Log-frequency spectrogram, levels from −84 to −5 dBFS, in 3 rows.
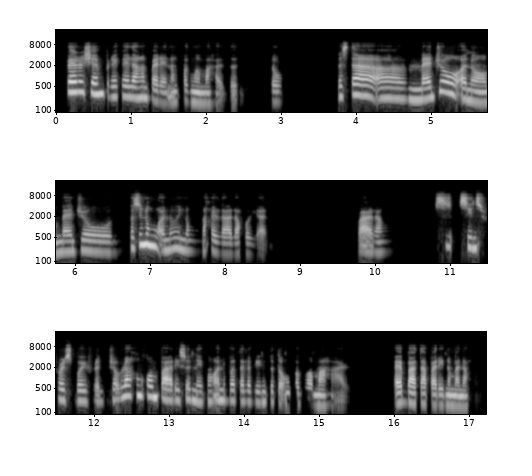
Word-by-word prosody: Pero 335 0 +8
siyempre 300 -5 +1
kailangan 235 -2 0
pa 190 -2 +1
rin 165 - -5
ang - - -7
pagmamahal 165 -3 -6
do'n. - - -12 0.4
So, 175 -1 -8 0.7
basta, 250 +4 +3 0.7
uhm, - - -8
medyo 275 +8 +3
ano, 175 -5 0
medyo 190 0 -4 0.3
kasi 245 +4 +4
no'ng 285 -3 +3
ano, 220 +3 -4
eh, 230 - -6
no'ng 200 -2 -12
nakilala 165 -4 -5
ko 165 - -13
yan. - - -10 1.2
Parang 100 - -2 0.7
si 270 -2 +3
since 245 0 +6
first 230 -2 +2
boyfriend 210 -1 -6
ko - - -48
siya, - - -5
wala 295 +1 +5
akong 300 -2 -2
comparison, 235 -5 +2
eh, 195 - -5
kung 205 - -7
ano 225 - -2
ba 215 0 -3
talaga 205 -1 -6
yung 195 0 -8
totoong 185 -1 -6
pagmamahal. 155 - -5 0.7
Eh, 185 +1 +5
bata 180 -2 +4
pa 165 - +2
rin 160 0 -5
naman 150 -2 -1
ako, - - -29
200 Hz, 160 wpm, -25 LUFS, 175-240 Hz, 1.2 s, Pero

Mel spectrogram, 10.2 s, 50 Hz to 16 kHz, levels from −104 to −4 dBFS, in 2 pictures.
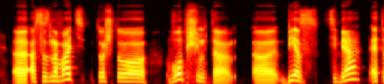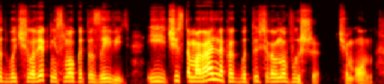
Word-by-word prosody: а, 135 +1 +5
осознавать 195 +9 +2
то, 185 0 -3
что, 165 -5 +1 0.3
в 155 +10 -10
общем-то, 160 - +1 0.3
а, 125 -1 0
без 185 - 0
тебя 235 - +3
этот 180 -1 -1
бы 170 +2 -8
человек 175 +6 0
не 170 -3 -9
смог 180 +1 -4
это 155 -2 -7
заявить, 140 - -7 0.2
и 170 -1 -7
чисто 200 +4 0
морально, 200 +6 +6
как 175 -3 -4
бы, 155 - -8
ты 185 +6 -12
всё 185 -1 -7
равно 165 +1 -2
выше, 155 -3 -6 0.2
чем - - -10
он. - - -9
170 Hz, 160 wpm, -23 LUFS, 155-190 Hz, 0.3 s, морально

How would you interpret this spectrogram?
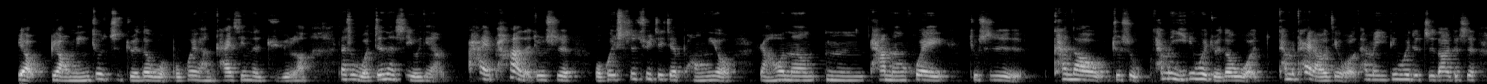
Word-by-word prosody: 表 - - +6
表 195 -4 +4
明， 180 +1 0
就 250 - +2
是 230 -3 -3
觉 185 -3 0
得 190 +1 +4
我 175 -2 +2
不 170 - -5
会 205 +3 -1
很 185 -2 -5
开 190 0 +1
心 200 +1 -5
的 185 - -2
局 170 -1 -5
了。 - - -4 0.3
但 230 - -1
是 230 - 0
我 175 -5 +3
真 225 +6 +2
的 240 -2 +2
是 225 -2 -4
有 175 -1 +2
点 170 -3 -5 0.3
害 - - +2
怕 - - +3
的， - - +1
就 205 0 0
是， 200 -2 0 0.2
我 180 - +1
会 220 +5 0
失 220 +4 -2
去 245 +1 -4
这 230 -1 -1
些 215 -2 +1
朋 185 -1 -6
友。 190 -1 -1 0.2
然 185 -2 -4
后 205 +1 +3
呢， 190 -1 -1
嗯， 190 -2 -4
他 215 - +1
们 195 -1 -1
会 195 -2 +2 0.2
就 - - -5
是 205 - -2 0.3
看 245 -1 +1
到 200 -4 +5
就 215 - -3
是 390 - 0 0.2
他 265 - -3
们 270 -2 +2
一 215 - -1
定 260 +2 -1
会 245 -2 +6
觉 180 -6 0
得 190 0 +6
我 185 - +3 0.2
他 250 - -3
们 245 - -1
太 265 +2 +4
了 180 0 +4
解 180 +1 -2
我， - - 0
他 - - -7
们 215 -1 -2
一 205 - -5
定 235 +2 -2
会 230 - +3
就 215 -1 -2
知 205 -2 -3
道 200 0 +1
就 195 0 -4
是， 205 +1 -1
200 Hz, 300 characters per minute, -24 LUFS, 185-220 Hz, 0.3 s, 表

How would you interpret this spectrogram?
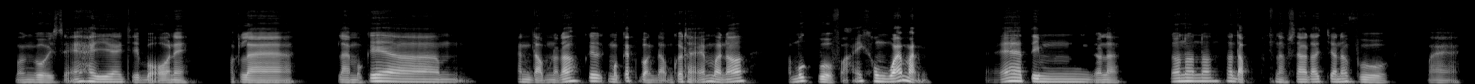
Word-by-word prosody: mọi 105 +1 -8
người 110 -2 -2
sẽ 110 +4 -6
hay 120 -4 +2
chạy 105 +1 -5
bộ 100 -1 -1
nè 105 -1 -1 0.4
hoặc - - -16
là 100 -1 +2 0.4
làm 105 -1 -2
một 100 - -7
cái, 150 0 +6
ờm, 120 -5 +1 0.6
hành 120 -2 -4
động 105 0 -2
nào 100 - -5
đó, 140 +6 +3
cái 150 -1 +4
một - - -3
cách 155 0 -3
vận 100 - -2
động 100 +1 -7
cơ 120 - -1
thể 115 -1 -3
mà 125 -3 +2
nó 140 +8 +3 0.4
ở 110 - -17
mức 155 +6 +3
vừa 120 -4 +4
phải 100 - -7
không 145 -4 +1
quá 140 - +9
mạnh. 170 - +3 0.7
Để 155 +4 +5
tim, 125 -3 +1 0.2
gọi 105 0 -3
là 105 -2 -3 0.5
nó 140 +1 +1
nó 155 +1 +4
nó 150 0 +1
nó 150 - 0
đập 145 - +1 0.2
làm 110 -5 -6
sao 115 +2 0
đó 120 +1 +1
cho 125 0 -3
nó 130 +1 +1
vừa 110 -6 -2 0.4
mà 95 -1 -10
120 Hz, 200 wpm, -23 LUFS, 105-140 Hz, 0.7 s, quá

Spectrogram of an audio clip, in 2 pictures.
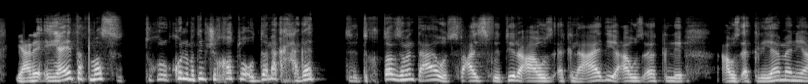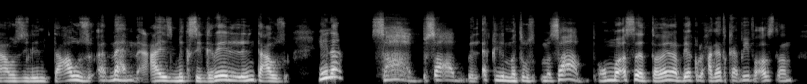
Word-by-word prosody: يعني 155 +3 +4 0.2
يعني 175 - +6
أنت 275 -1 +1
في 230 - -3
مصر 245 -9 +1 0.2
تخرج 220 +2 -5
كلّ 275 +4 +2
ما 215 - +3
تمشي 250 -2 0
خطوة 270 -2 -1
قدّامك 170 +8 0
حاجات 230 +4 +1 0.3
ت - - -13
تختار 230 +10 -1
زي 210 0 +2
ما 230 - +3
أنت 215 -5 -3
عاوز، 185 -7 +1
فعايز 165 0 0
فطير 165 +5 0
عاوز 150 -1 +3
أكل 150 -3 -5
عادي 185 +7 +2
عاوز 155 0 0
أكل 155 -2 -2 0.4
عاوز 145 0 +1
أكل 150 0 -2
يمني 180 +1 +1
عاوز 150 0 -2
اللي 150 0 0
أنت 150 -1 -5
عاوزه 175 0 +1
مهما 195 0 -2
عايز 170 -1 +1
Mix 165 -1 0
grill 145 - -7
اللي 195 -4 +5
أنت 200 -1 0
عاوزه، 145 -4 0 0.3
هنا 330 +5 +6 0.3
صعب، 205 -5 -5
صعب 185 -5 -3
الأكل 190 +6 -3
ما 165 -2 +2
تو 170 +2 -4 0.2
صعب، 220 +2 -2
هُم 190 +3 +1
أصلًا 215 - +3
الطلاينة 175 +3 +2
بياكلوا 180 +1 -1
حاجات 180 +3 -2
خفيفة 200 -2 -4
أصلًا، 185 -1 -7
175 Hz, 195 wpm, -15 LUFS, 155-205 Hz, 0.4 s, يعني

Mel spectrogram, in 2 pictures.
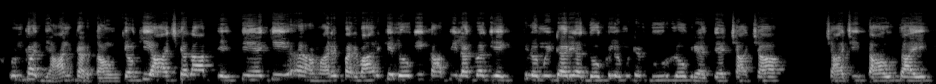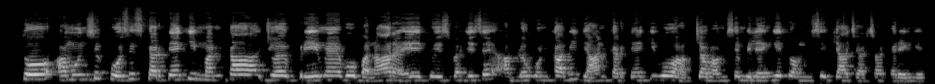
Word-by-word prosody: उनका 410 - 0
ध्यान - - -1
करता 150 - -1
हूँ 155 0 -3
क्योंकि 185 +5 +4
आजकल 200 +3 +3
आप 225 0 +1
देखते 190 +2 -1
हैं 205 0 +4
कि 230 0 +6
अ, 215 - -3
हमारे 170 +3 -2
परिवार 190 +1 +1
के 460 - +3
लोग 410 0 +3
ही 465 - +6
काफ़ी 215 - -2
लगभग 205 0 0
1 190 - -9
किलोमीटर 400 - +1
या 200 - +4
2 190 - +1
किलोमीटर 410 0 -5
दूर 195 +1 -7
लोग 190 -2 -3
रहते 165 +1 -3
हैं 170 - -3
चाचा-चाची, 175 +1 -2
ताऊ-ताई 175 0 +2 0.3
तो 470 - +7 0.3
हम 205 +2 -2
उनसे 230 +4 -3
कोशिश 220 +5 +1
करते 215 +1 +1
हैं 225 - +4
कि 265 - +4
मन 200 0 -1
का 230 0 +6 0.3
जो 210 0 0
है 205 - +3
प्रेम 195 +2 +4
है 200 0 +1
वो 205 -1 +3
बना 180 +2 +1
रहे। 185 - +3
तो 185 - -6
इस 180 0 -2
वज़ह 190 +1 -1
से 230 - +1 0.2
हम 180 0 -5
लोग 195 +1 -5
उनका 195 +1 0
भी 240 - -5
ध्यान - - -1
करते 175 +1 -8
हैं, 190 - -7
कि 200 - -7
वो 200 -1 0
जब 180 -2 -2
हमसे 175 +3 -4
मिलेंगे 180 +2 0
तो 195 - -3
हम 180 - -12
उनसे 175 +2 -4
क्या 180 -2 -3
चर्चा 155 +1 -7
करेंगे? 160 0 -6
195 Hz, 215 wpm, -24 LUFS, 180-215 Hz, 0.3 s, तो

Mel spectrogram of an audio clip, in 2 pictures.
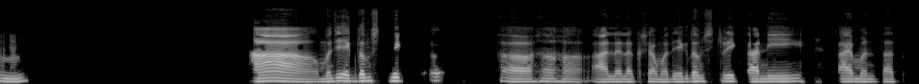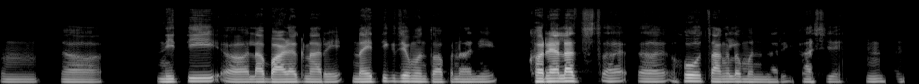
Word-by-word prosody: हं. 135 +1 -1 2.3
हां, 140 -4 +7
म्हणजे 145 +4 +1
एकदम 155 +2 +2
स्ट्रिक्ट 165 +1 -1 0.9
अ, - - -6 0.3
हं, 135 -1 -3
हं., 120 -3 -6
आलं 125 +1 0
लक्षामध्ये. 125 0 -4
एकदम 140 +2 -1
स्ट्रिक्ट 140 +2 -4
आणि 130 +1 +1 0.6
काय 135 -1 +1
म्हणतात. 125 -2 -5 0.3
अं, 115 -1 -9 0.3
अ, 115 -1 -6 0.6
नीती 130 +3 0 0.4
अला 120 +1 0
बाळगणारे 120 +1 +1 0.2
नैतिक 130 +3 -1
जे 140 0 +2
म्हणतो 130 -2 -2
आपण 120 +1 -5
आणि 125 +1 -5 0.4
खऱ्यालाच 140 0 +6
अ, 140 - -4 0.3
अ, - - -4 0.4
हो, 150 -1 +5
चांगलं 125 -1 0
म्हणणारे 120 0 -7 0.2
असे. 125 +1 -10 0.3
हं, 130 0 -7 0.2
हं. 120 - -17
130 Hz, 110 wpm, -23 LUFS, 120-140 Hz, 2.3 s, हां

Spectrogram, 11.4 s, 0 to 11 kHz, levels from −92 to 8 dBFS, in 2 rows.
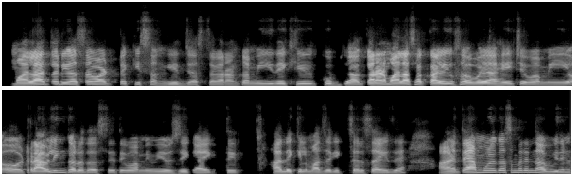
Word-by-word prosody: मला 180 +3 +7
तरी 215 0 +2
असं 215 +1 +1
वाटतं, 205 -1 -2
की 215 - -7
संगीत 165 -7 -9
जास्त 150 -1 -9
कारण 155 +1 -5
का 180 - -3
मी 180 +2 -6
देखील 190 +1 -3
खूप 190 -2 -6
जा 165 -4 +2
कारण 180 +1 +8
मला 190 0 +8
सकाळी 200 -1 +3
सवय 185 -3 +1
आहे 170 0 +1
जेव्हा 165 -3 -4
मी 165 +1 -9
अ, 165 -1 -2
ट्रॅव्हलिंग 195 +5 +4
करत 175 -6 -2
असते 165 +3 -9
तेव्हा 170 0 -5
मी 170 +1 -13
म्युझिक 170 -2 -8
ऐकते. 160 +2 -6 0.4
हा 175 - +3
देखील 180 +1 -4
माझा 165 -1 -4
एक 175 - -7
एक्सरसाइज 160 -1 -5
आहे 185 - -8 0.4
आणि 175 +2 +2
त्यामुळे 220 +3 +5
कसं 240 0 -5
म्हणजे 240 0 -7
नवीन 205 -2 -3
180 Hz, 205 wpm, -23 LUFS, 165-200 Hz, 0.4 s, कारण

